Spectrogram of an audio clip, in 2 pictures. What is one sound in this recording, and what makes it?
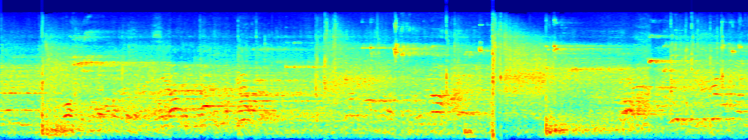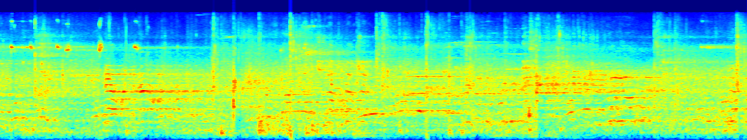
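Hockey sticks clack against the ball and the floor.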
